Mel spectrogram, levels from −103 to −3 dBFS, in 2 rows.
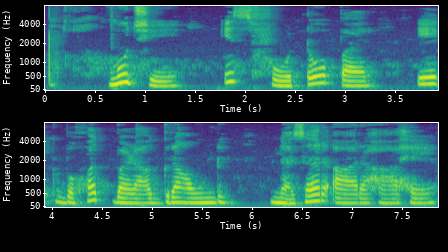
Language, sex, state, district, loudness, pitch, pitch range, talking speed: Hindi, female, Madhya Pradesh, Katni, -16 LUFS, 180 Hz, 165-235 Hz, 90 wpm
